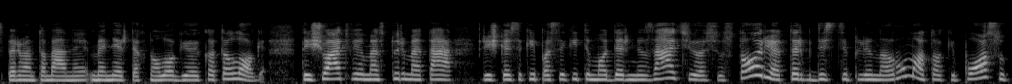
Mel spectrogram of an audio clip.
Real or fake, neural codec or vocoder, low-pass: real; none; 7.2 kHz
